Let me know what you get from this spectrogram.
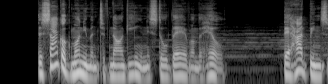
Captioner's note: bells ring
